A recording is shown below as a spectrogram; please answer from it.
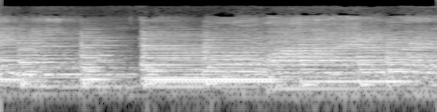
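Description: Congregation singing a hymn with piano accompaniment, with a short break between lines about a second and a half in.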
